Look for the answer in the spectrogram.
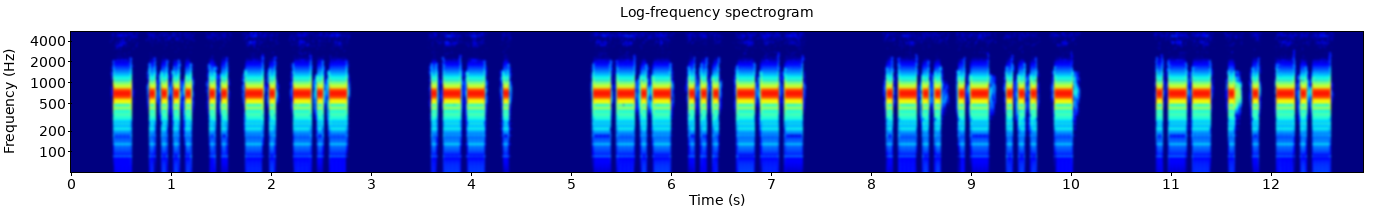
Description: Morse code, heard as a keyed tone, about 20 wpm, 700 Hz. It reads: THINK WE QSO LAST WEEK
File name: UK MASTER QSOs TRAINING / 20WPM / UK MASTER QSOs 0014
